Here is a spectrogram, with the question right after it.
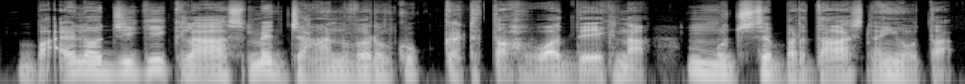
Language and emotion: Urdu, disgusted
